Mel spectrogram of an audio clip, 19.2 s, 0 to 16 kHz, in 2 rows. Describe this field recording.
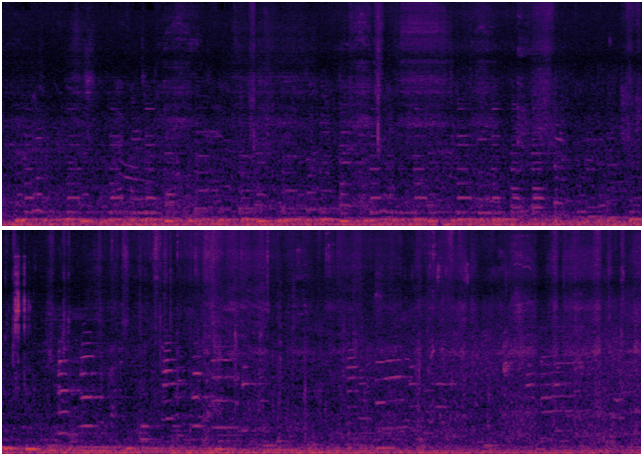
Total time about 36 min: recording divided in 4 sections: A, B, C, D. Here is the second: B.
